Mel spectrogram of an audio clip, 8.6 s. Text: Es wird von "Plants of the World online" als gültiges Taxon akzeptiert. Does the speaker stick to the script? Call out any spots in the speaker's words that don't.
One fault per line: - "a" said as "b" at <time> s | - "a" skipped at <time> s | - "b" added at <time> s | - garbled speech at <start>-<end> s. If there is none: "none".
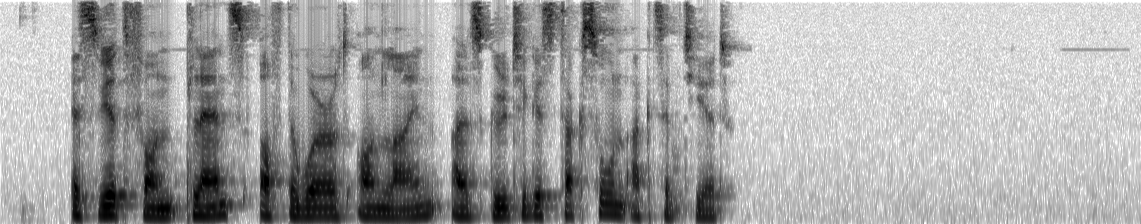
none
